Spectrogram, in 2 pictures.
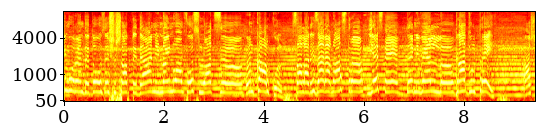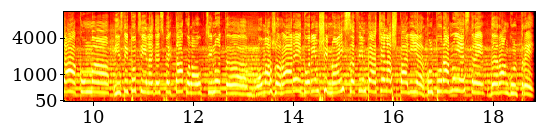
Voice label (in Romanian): vox pop muzeografi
